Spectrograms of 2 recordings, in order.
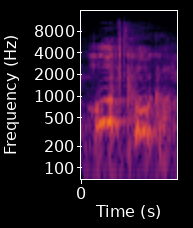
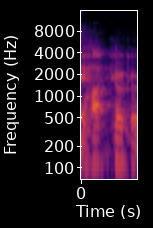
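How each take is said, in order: First: "hot cocoa" hooted with exaggerated rounded vowels; mock pronunciation. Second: Said in the usual way. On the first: Shown as a demonstration. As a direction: put on a silly, heightened "hot cocoa". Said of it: "we have to say hot cocoa". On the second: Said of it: "we can't say hot cocoa".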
